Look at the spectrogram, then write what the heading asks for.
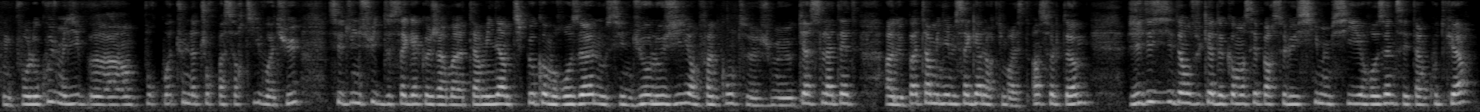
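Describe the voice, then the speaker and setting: A woman's voice: a little high, steady tone, quick pace, dark tone. A young woman vlogging about books in a loose, rambling chat, full of fillers and restarts, with a cough now and then. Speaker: book vlogger. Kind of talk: casual chat.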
